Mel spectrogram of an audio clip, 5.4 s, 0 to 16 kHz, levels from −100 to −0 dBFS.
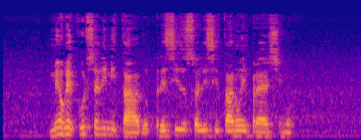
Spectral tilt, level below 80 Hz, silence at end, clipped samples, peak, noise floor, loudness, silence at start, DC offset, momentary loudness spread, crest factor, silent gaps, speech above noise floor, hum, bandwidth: -4.5 dB/octave; -72 dBFS; 1 s; under 0.1%; -8 dBFS; -60 dBFS; -28 LUFS; 0.75 s; under 0.1%; 11 LU; 22 dB; none; 32 dB; none; 11.5 kHz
